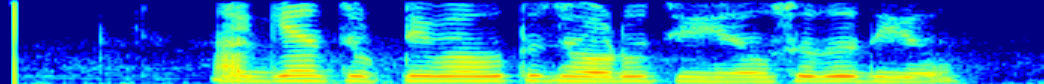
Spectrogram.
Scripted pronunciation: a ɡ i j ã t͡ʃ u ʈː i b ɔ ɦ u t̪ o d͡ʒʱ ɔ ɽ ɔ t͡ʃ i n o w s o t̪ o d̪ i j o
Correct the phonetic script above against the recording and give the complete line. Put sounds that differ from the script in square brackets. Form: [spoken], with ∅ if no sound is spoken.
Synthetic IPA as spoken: a ɡ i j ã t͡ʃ u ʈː i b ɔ ɦ u t̪ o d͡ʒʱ ɔ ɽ [u] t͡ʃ i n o w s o [d̪] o d̪ i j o

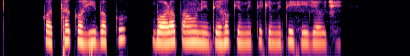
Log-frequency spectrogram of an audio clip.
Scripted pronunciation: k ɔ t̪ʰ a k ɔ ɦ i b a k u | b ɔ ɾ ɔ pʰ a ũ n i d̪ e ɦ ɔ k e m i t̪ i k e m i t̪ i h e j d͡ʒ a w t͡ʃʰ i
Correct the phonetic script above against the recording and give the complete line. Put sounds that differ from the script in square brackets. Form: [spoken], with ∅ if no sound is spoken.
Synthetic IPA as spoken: k ɔ t̪ʰ a k ɔ ɦ i b a k u | b ɔ [ɭ] ɔ [p] a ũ n i d̪ e ɦ ɔ k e m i t̪ i k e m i t̪ i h e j d͡ʒ a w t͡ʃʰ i

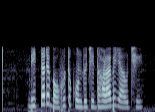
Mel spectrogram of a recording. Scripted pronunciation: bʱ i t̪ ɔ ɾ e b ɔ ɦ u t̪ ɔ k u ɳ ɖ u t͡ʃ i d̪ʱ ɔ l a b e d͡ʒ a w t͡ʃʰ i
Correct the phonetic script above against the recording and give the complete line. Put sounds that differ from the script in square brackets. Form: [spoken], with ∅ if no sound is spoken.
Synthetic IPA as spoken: bʱ i t̪ ɔ ɾ e b ɔ ɦ u t̪ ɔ k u ɳ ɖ u t͡ʃ i d̪ʱ ɔ [ɭ] a b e d͡ʒ a w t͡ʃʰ i

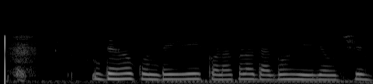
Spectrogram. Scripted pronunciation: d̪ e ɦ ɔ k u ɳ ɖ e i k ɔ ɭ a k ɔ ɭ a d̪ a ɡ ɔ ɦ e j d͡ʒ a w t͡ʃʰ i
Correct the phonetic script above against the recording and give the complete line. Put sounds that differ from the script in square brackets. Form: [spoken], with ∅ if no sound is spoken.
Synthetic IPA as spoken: d̪ e ɦ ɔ k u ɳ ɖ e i k ɔ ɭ a k ɔ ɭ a d̪ a ɡ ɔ ɦ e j d͡ʒ a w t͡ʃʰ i

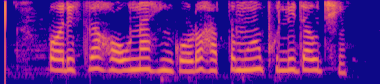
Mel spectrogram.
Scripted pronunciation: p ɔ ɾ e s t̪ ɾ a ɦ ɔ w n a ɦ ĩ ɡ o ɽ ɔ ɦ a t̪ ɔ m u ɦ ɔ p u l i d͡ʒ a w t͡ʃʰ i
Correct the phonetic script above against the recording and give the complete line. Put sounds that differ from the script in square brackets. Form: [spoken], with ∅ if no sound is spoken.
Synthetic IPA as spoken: p ɔ ɾ [i] s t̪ ɾ a ɦ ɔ w n a ɦ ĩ ɡ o ɽ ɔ ɦ a t̪ ɔ m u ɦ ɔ [pʰ] u l i d͡ʒ a w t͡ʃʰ i

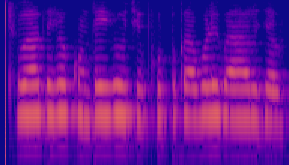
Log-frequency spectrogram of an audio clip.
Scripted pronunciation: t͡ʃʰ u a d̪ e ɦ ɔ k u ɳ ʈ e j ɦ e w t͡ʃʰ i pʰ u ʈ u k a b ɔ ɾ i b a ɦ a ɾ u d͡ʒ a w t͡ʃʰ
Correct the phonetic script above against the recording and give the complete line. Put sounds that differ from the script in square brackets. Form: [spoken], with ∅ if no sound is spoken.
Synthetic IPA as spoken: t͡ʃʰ u a d̪ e ɦ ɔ k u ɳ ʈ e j ɦ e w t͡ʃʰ i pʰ u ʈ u k a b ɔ [ɭ] i b a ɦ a ɾ u d͡ʒ a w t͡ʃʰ

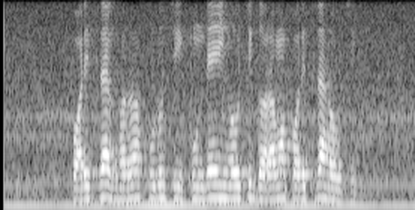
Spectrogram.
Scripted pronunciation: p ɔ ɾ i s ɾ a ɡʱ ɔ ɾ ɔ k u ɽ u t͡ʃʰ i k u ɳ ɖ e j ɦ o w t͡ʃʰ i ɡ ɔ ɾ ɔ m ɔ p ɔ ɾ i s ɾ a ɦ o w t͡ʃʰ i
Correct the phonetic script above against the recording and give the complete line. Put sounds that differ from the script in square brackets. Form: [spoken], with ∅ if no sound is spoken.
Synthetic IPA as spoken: p ɔ ɾ i s ɾ a ɡʱ ɔ ɾ ɔ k u ɽ u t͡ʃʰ i k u ɳ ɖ e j ɦ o w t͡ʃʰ i ɡ ɔ ɾ ɔ m ɔ p ɔ ɾ i s ɾ a ɦ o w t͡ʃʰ i

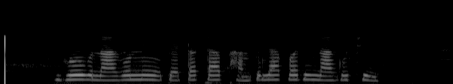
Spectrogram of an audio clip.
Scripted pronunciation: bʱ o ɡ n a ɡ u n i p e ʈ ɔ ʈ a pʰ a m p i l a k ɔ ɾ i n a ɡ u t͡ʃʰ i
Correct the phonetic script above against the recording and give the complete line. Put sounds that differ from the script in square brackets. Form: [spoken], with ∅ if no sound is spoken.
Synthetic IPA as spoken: bʱ [u] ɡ n a ɡ u n i p e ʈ ɔ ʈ a pʰ a m p i l a [p] ɔ ɾ i n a ɡ u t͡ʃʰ i

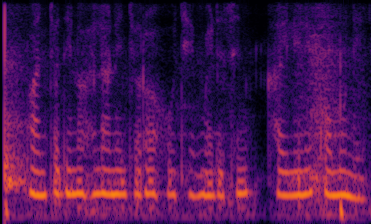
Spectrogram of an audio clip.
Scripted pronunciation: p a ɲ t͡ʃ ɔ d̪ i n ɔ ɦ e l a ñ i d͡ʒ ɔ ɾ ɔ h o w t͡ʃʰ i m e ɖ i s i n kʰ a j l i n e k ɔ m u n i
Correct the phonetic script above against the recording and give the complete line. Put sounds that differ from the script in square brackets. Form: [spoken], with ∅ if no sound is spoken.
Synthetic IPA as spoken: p a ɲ t͡ʃ ɔ d̪ i n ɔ ɦ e l a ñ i d͡ʒ ɔ ɾ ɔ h o w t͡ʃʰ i m e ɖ i s i n kʰ a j l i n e k ɔ m u n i

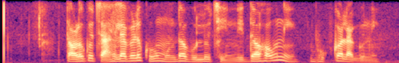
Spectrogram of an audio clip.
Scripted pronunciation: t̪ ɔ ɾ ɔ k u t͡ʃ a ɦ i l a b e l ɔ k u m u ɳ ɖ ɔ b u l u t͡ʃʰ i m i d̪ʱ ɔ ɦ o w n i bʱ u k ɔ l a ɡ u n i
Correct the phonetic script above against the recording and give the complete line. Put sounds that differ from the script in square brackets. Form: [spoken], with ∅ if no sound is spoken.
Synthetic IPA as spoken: t̪ ɔ [ɭ] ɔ k u t͡ʃ a ɦ i l a b e [ɭ] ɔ k u m u ɳ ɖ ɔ b u l u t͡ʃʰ i [n] i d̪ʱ ɔ ɦ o w n i bʱ u k ɔ l a ɡ u n i

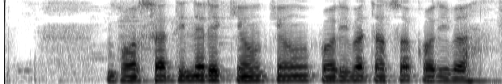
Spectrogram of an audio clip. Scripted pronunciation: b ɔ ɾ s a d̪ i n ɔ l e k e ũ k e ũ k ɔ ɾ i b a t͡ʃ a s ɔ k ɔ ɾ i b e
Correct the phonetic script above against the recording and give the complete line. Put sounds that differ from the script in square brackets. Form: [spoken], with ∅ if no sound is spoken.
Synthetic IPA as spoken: b ɔ ɾ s a d̪ i n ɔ [ɾ] e k e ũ k e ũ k ɔ ɾ i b a t͡ʃ a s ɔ k ɔ ɾ i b [a]

